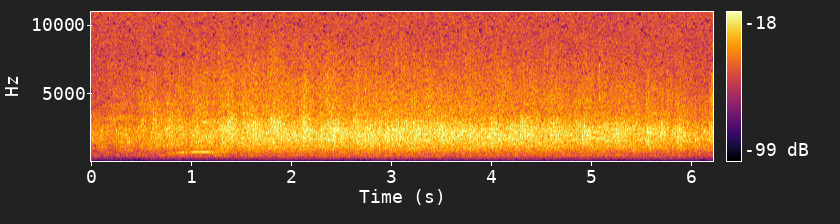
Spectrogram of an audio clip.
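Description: A crowd applauds Houston Mayor Sylvester Turner at his State of the City Address, with steady, even clapping that fills the whole stretch at moderate loudness.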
